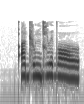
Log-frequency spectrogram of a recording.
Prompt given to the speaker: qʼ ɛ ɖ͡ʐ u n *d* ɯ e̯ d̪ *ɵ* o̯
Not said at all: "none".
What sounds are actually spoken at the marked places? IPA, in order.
d͡ʑ, ɔ

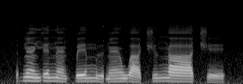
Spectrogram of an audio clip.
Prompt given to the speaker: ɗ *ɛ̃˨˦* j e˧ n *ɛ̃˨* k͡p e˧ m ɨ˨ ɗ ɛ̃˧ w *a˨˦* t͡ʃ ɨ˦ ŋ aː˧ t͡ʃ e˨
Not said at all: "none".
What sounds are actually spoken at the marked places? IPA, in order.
ɛ̃˧, ɛ̃˨, a˨

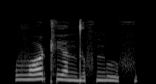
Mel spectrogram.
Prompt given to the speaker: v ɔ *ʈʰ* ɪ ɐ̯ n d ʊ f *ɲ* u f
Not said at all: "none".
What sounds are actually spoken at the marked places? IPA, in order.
ʈʰ, ŋ

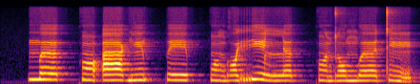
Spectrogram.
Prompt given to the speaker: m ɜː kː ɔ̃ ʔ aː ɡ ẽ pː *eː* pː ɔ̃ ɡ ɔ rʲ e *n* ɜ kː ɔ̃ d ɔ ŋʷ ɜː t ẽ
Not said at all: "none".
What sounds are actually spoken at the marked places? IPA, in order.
eː, lː

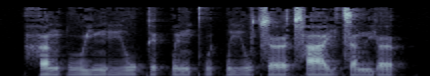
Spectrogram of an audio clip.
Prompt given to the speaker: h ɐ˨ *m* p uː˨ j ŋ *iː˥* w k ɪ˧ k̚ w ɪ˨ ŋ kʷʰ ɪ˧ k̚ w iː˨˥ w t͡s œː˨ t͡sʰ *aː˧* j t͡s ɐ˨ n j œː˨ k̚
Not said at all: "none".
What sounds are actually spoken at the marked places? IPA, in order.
ŋ, iː˨˥, aː˧

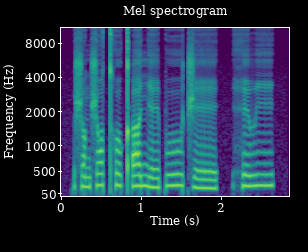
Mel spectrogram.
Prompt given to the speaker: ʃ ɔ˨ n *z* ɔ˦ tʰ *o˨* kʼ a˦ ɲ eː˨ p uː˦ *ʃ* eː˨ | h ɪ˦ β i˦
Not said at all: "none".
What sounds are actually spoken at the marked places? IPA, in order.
ʃ, o˦, t͡ʃ

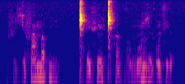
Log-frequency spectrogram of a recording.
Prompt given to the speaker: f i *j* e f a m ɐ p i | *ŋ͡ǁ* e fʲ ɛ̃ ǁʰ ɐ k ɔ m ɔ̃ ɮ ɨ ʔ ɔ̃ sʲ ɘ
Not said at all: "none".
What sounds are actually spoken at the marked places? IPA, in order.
ç, ǁʰ

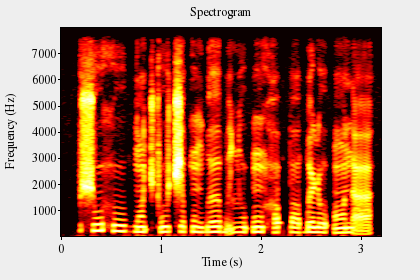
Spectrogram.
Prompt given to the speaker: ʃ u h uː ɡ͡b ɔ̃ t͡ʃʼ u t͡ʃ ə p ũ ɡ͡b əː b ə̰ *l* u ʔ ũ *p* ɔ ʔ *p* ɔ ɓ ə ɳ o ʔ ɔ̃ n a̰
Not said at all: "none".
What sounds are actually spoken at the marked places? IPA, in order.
ʎ, h, p

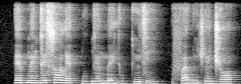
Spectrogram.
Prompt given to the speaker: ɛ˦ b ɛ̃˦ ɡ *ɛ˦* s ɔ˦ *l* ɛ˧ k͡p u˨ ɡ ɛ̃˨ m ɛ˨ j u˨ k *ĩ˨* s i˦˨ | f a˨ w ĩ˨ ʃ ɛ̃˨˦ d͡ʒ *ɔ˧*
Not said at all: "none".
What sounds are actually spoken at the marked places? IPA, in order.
ɛ˦, l, ĩ˨˦, ɔ˦

